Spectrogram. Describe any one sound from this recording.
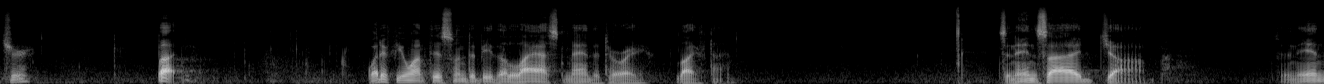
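An elderly man speaks calmly and clearly.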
